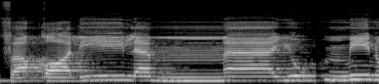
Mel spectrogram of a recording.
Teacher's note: لام کو میم مشدد کے ساتھ ملائیں گے تو غنہ کریں گے۔ فَقَلِيلًا مَا يُؤْمِنُونَ، یہاں پر وقف کریں گے تو وقف کی صورت میں نون جو ہے یہ ساکن ہو جائے گا، ما یؤمنون۔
